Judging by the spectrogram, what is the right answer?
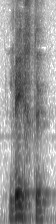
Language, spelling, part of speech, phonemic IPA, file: Dutch, leegte, noun, /ˈlextə/, Nl-leegte.ogg
- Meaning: emptiness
